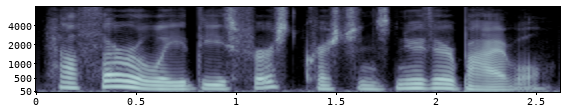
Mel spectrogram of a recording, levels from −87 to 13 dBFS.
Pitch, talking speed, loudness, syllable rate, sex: 140 Hz, 185 wpm, -16 LUFS, 5.4 syllables/s, male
